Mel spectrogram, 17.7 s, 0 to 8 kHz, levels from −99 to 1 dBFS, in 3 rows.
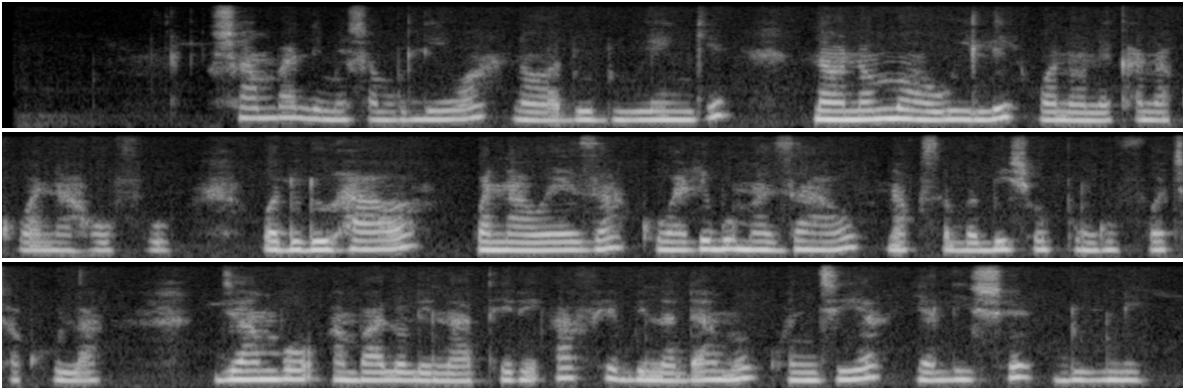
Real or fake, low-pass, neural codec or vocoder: real; 7.2 kHz; none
